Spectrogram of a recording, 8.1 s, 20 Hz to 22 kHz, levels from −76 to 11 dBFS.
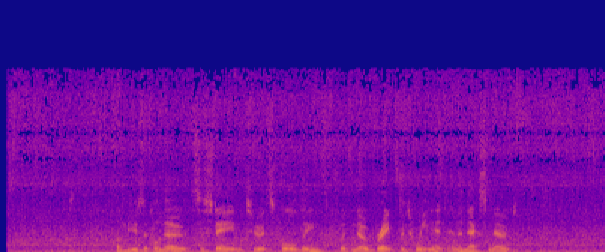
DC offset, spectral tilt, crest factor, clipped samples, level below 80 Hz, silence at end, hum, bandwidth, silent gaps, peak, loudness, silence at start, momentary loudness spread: under 0.1%; -4.5 dB/octave; 20 dB; under 0.1%; -38 dBFS; 0 s; none; 16.5 kHz; none; -6 dBFS; -26 LUFS; 0.1 s; 9 LU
